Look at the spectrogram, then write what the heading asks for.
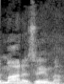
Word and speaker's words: Montezuma: It's a Montezuma. Okay. If I'm pronouncing that correctly.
